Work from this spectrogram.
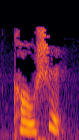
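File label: "口试", Mandarin Chinese; chinese flashcards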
